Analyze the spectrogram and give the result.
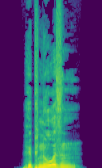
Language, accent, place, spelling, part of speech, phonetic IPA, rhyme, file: German, Germany, Berlin, Hypnosen, noun, [hʏpˈnoːzn̩], -oːzn̩, De-Hypnosen.ogg
- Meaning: plural of Hypnose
